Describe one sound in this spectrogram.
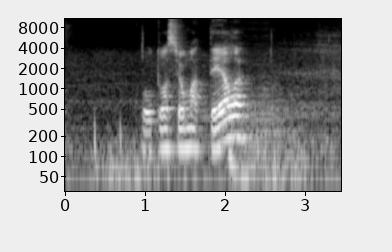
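A man speaks briefly and with animation, close to a microphone.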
